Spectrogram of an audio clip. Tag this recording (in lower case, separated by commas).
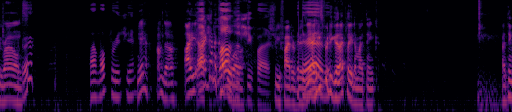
speech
